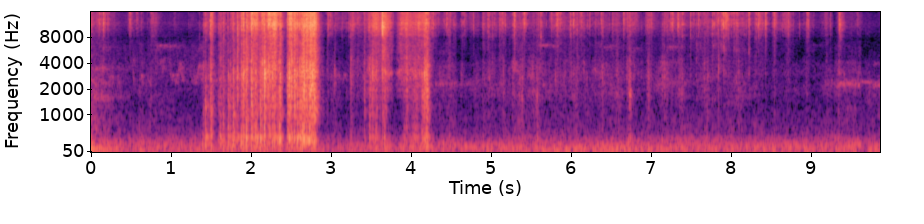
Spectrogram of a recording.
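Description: Crisp riffling and flapping of tarot cards in a burst of a second or so, followed by a few softer shuffles and quiet handling.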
